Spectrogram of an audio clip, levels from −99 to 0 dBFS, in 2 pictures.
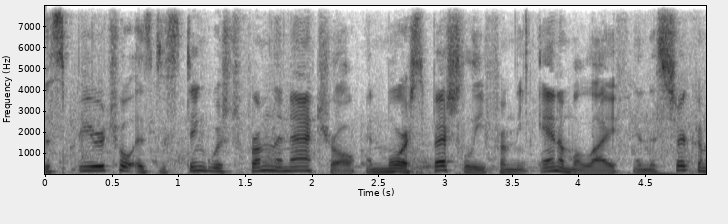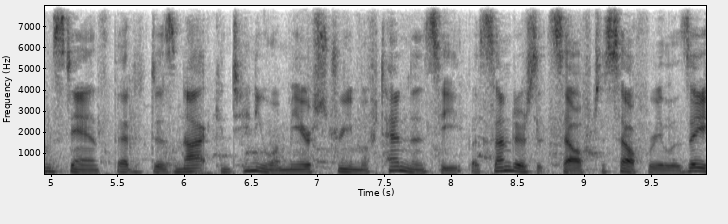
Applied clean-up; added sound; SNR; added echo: none; Bathtub (filling or washing); 19 dB; none.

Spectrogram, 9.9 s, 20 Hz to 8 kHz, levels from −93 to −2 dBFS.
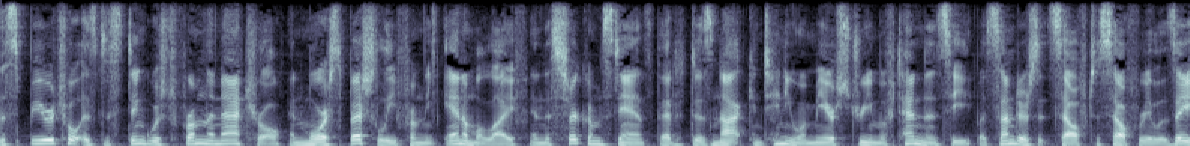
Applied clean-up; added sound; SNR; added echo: none; none; none; none.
